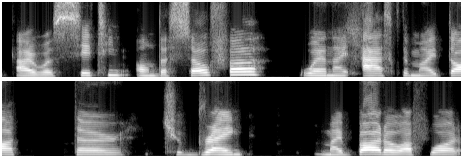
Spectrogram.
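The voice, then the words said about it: American accent. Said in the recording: “No, American accent again... you've got that American accent”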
